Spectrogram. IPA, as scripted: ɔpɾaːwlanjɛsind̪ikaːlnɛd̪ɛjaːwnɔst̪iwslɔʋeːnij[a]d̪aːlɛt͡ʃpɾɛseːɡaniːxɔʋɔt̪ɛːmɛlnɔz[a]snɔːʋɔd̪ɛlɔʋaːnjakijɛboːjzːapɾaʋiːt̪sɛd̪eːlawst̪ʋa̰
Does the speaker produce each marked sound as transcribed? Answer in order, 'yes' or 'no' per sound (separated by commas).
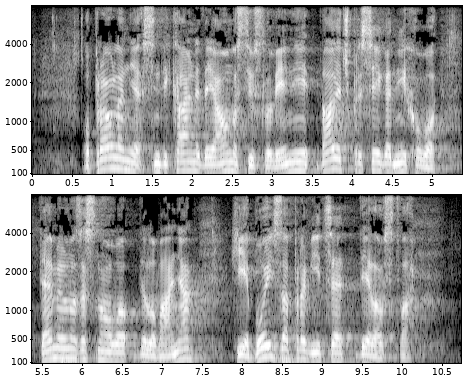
no, yes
